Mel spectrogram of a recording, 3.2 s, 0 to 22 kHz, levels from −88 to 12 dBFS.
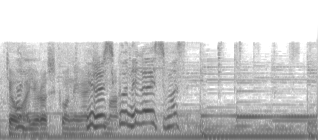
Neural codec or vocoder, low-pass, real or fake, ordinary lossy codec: none; 7.2 kHz; real; none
